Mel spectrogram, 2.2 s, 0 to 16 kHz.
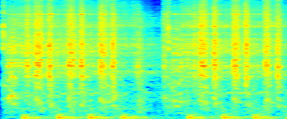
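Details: Honda 300 EX ATV with fire-damaged wiring, after swapping in a known-good coil: even starter cranking at about five pulses a second with no firing; still no spark, stator suspected bad.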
